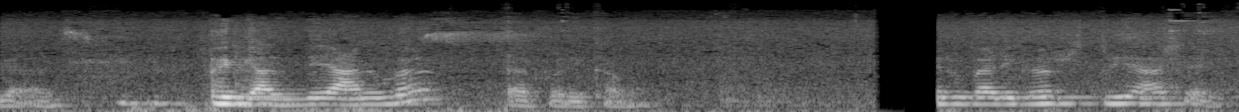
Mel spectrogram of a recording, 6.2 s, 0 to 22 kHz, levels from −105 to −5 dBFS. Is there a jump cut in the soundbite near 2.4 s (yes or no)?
no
